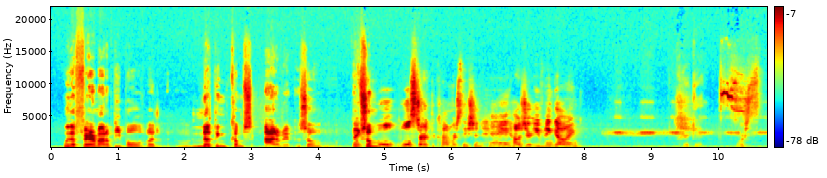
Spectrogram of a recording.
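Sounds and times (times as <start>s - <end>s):
speech: 0.2s - 8.1s, 9.4s - 10.6s
crickets chirping: 8.2s - 10.7s.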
